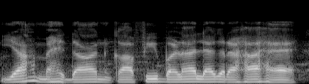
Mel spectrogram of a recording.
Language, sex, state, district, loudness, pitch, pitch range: Hindi, male, Jharkhand, Ranchi, -17 LUFS, 120 Hz, 115-125 Hz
